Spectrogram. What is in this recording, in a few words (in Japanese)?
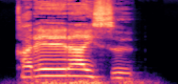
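"カレーライス", Japanese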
